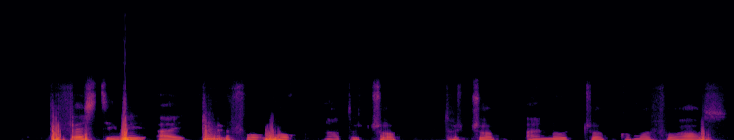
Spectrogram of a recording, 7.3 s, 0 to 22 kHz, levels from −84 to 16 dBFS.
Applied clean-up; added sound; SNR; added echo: none; none; none; none.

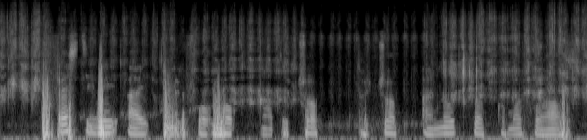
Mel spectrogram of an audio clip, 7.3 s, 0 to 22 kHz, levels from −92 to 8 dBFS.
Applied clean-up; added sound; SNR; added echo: none; Domestic sounds, home sounds; 15 dB; none.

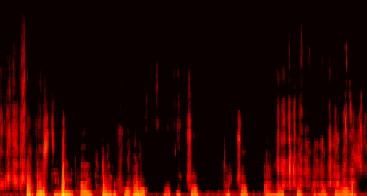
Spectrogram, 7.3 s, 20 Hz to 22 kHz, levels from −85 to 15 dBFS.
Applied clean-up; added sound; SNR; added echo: neural mask model Resemble Enhance denoiser.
